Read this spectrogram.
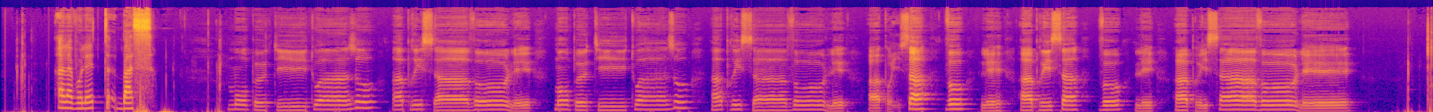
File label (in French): basse; A la volette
